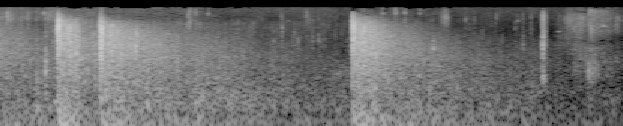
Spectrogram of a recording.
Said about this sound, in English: This is a bunch of explosions.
